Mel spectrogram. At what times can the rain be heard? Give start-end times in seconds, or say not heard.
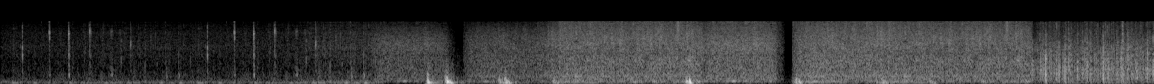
0.0-11.5.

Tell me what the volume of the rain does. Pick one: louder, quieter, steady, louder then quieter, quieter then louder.
louder.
